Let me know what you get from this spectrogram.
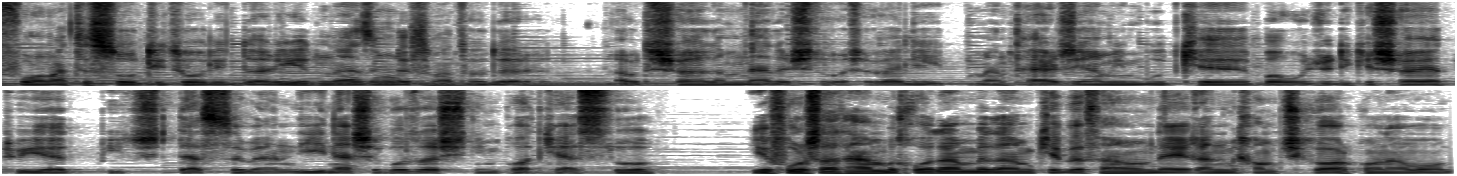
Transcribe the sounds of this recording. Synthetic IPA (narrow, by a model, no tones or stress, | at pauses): foɾmæt̪ʰe̞soːt̪ʰiːt̪ʰoːliːd̪̚ːɒːɾije̞d̪uːneæziːnɢe̞smæt̪hɒːd̪ɒːɾeɾæ̰bæt̪ʰeʃɒːjæd̪æmnæd̪ɒːʃt̪e̞bɒ̰ːʃḛvælimænt̪ʰæ̰ɾd͡ʒihæmiːnbuːd̪̥cʰe̞bɒːvod͡ʒuːd̪iːcʰe̞ʃɒːjæd̪̥̚t̪ʰujepʰḭːt͡ʃd̪̥æst̪e̞bænd̪iːnæʃeɡozɒːʃt̪iːmpʰɒ̰ːd̪̥cʰæst̪o | jefoɾsæt̪hæmbe̞xo̞d̪æmbe̞d̪æmcʰe̞be̞fæhmæmd̪æɣiːɣænmixɒːmt͡ʃʰe̥kʰɒːɾkʰo̞næmo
